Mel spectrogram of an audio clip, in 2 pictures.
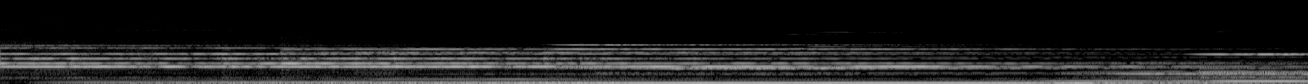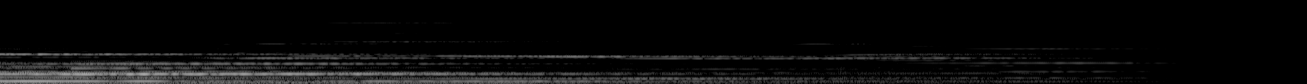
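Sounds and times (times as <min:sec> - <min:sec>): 
mysterious ominous atmosphere: 0:00.2 - 0:19.2.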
